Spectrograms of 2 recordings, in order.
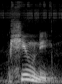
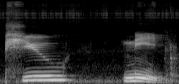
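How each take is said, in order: First: Said in the usual way. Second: PUNY stretched into two high, separate beats; syllable by syllable. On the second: Shown as a demonstration. Teacher leading the class in a drill, syllable by syllable. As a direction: sound out PUNY as pew, then knee. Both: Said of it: "Puny, let's go".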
